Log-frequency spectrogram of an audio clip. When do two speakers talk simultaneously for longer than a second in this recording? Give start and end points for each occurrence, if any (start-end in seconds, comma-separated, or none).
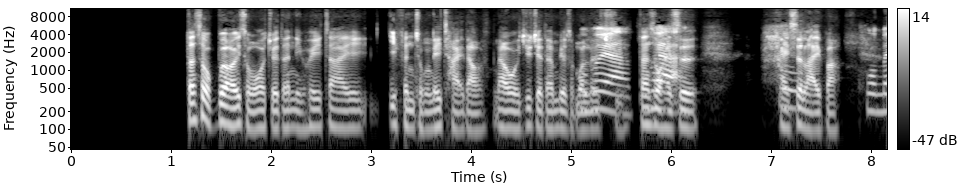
5.0-6.2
